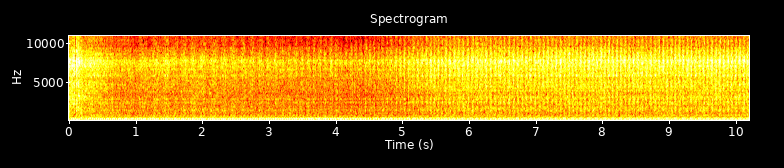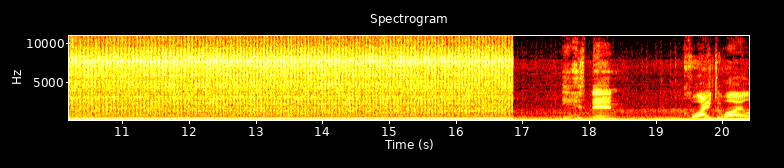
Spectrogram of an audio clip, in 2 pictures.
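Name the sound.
BMW E36 drift car engine starting and idling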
